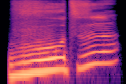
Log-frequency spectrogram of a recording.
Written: 物资

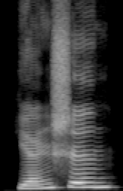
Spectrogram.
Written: 延伸

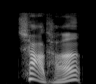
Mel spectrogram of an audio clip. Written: 洽谈

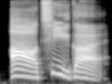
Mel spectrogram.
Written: 气概

